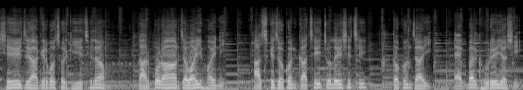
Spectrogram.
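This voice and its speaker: An actor playing a lazy, meat-loving tiger in a cartoon, with a leisurely drawl. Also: male voice, mid-range voice, fairly even intonation, takes it slowly, over music, close to an everyday voice. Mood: idle musing. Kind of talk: cartoon voice acting.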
